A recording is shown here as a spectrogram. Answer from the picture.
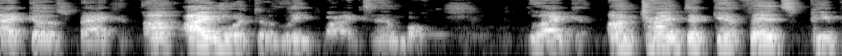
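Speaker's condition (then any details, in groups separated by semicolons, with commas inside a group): Acquired and hereditary ataxia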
